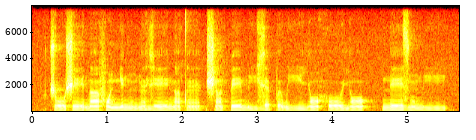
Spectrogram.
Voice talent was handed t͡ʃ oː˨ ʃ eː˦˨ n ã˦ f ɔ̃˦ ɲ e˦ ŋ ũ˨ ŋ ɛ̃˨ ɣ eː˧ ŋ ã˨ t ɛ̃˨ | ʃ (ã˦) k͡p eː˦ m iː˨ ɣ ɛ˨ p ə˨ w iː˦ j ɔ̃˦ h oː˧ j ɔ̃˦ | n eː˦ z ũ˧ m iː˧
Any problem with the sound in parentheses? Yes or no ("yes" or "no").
yes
